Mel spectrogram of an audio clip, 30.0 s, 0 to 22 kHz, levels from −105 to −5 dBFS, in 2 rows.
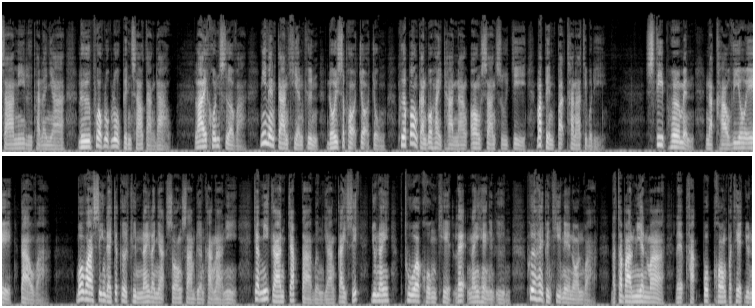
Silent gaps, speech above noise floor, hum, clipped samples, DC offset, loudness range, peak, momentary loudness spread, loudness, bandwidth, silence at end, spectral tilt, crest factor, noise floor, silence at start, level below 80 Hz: none; 22 dB; none; under 0.1%; under 0.1%; 3 LU; -4 dBFS; 14 LU; -26 LUFS; 14.5 kHz; 0 s; -5 dB/octave; 22 dB; -48 dBFS; 0 s; -58 dBFS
